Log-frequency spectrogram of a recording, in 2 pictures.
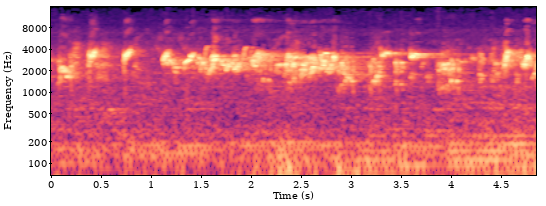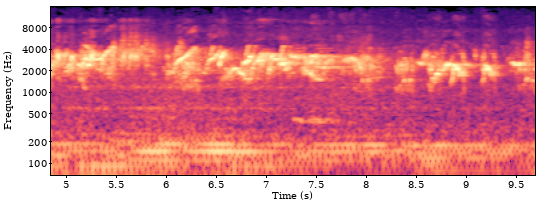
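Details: Red-whiskered bulbul giving 'hót ché' fighting song, a decoy voice for trapping and training: bursts of rapid twisting whistles and chattering phrases separated by short gaps, over a faint low hum.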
